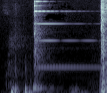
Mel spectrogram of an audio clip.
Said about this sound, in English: Oh, we got two bells now. Okay, we got two bells, boys.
